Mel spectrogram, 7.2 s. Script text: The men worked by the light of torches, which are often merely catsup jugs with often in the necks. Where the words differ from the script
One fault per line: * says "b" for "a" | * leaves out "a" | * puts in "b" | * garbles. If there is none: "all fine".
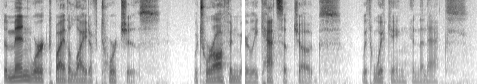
* says "were" for "are"
* says "wicking" for "often"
